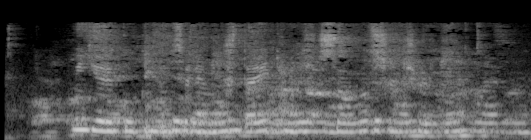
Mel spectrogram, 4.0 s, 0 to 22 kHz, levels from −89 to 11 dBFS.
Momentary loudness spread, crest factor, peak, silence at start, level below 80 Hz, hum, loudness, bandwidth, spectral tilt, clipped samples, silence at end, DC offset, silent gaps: 8 LU; 14 dB; -4 dBFS; 0.25 s; -52 dBFS; none; -17 LUFS; 11.5 kHz; -4.5 dB/octave; under 0.1%; 0 s; under 0.1%; none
